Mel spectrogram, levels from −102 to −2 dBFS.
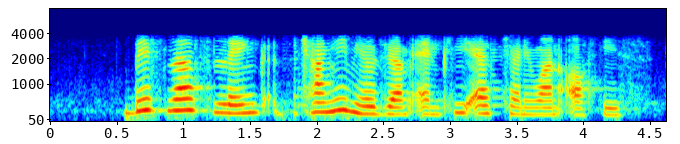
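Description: Throughout, the speech sounds band-limited and slightly rough and synthetic, confined to roughly 300 Hz to 3.5 kHz, with plainly audible iLBC codec damage from coding that fits its 30 ms, 13.33 kbps mode. From 1.74 to 1.83 s, a held, faintly buzzy vowel replaces the speech for about 90 ms. This is lost iLBC frames, which fits three dropped 30 ms frames concealed by repeating the last pitch cycle, with clean recovery immediately after.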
